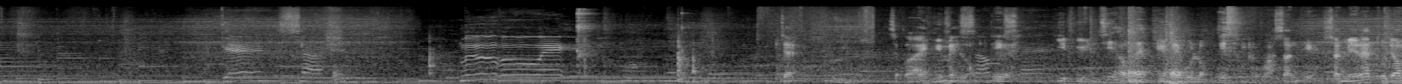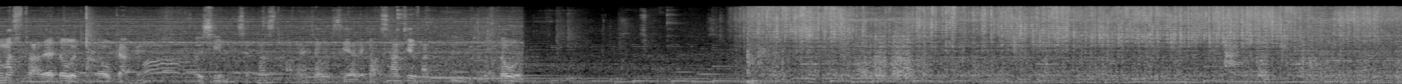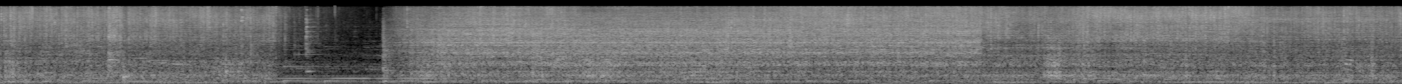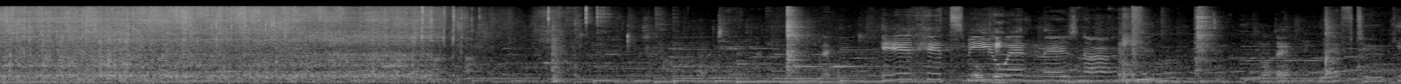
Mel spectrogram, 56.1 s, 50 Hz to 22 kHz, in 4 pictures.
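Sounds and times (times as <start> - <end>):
blowtorch hissing: 0.0 - 4.2, 12.6 - 19.3, 21.3 - 46.8.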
